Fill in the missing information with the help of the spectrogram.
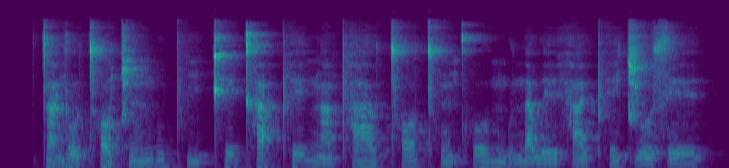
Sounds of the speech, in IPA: tã˦˨jo̰˦˨ʊ̯ tʰɔ̰˦˨ t͡ɕũ˨ŋu˦pʰi˨ kʰe˦kʰä˦ʔ pʰe˦ŋã˨ pʰa˦ʊ̯tʰɔ˦ tʰũ˨kʰo˦ʊ̯ ŋu˨nä̰˦˨we˨ɪ̯ha˨ɪ̯ pʰe˦t͡ɕo˨ʊ̯se˨ɪ̯

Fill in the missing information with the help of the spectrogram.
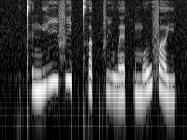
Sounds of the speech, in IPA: t̪ʰɪ˨˧ŋjiː˥fiː˥t̚ t̪ʰɐ˨˥k̚fiː˨˩w ɛː˨k̚ɐ˨mo˥w fɐ˨j

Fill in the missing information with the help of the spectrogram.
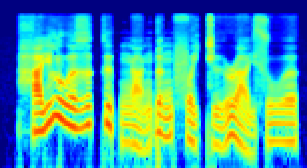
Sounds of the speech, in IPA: ha˧˥jlu˧ə̯ɣə˦˥k̚ʔɨ˨˩t̚ ŋa˨˩˦ŋɗə˧˥ŋfə˨˩j cɨ˨˩˦ɹa˨˩˨j su˧ə̯

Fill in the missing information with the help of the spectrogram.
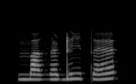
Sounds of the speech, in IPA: mazɛɖit̪ɛ

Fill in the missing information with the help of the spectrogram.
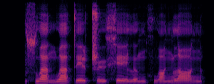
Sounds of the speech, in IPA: swä˥˨n̪wä˥˨ t̪e˦ɪ̯ʈ͡ʂɻ̩˨˩ xe˥˨ɪ̯lɤ˨˦ŋ xwɑ˨˦ŋlɑ˥˨ŋ

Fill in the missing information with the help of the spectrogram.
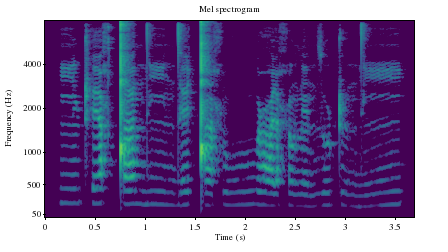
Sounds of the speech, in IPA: ĩːʈʰɛħ ǃa ndĩːndɛ ǃãħvuː ʕiħũlɛ̃nzu ʈɯndĩː

